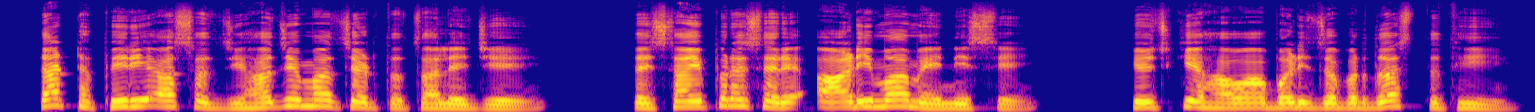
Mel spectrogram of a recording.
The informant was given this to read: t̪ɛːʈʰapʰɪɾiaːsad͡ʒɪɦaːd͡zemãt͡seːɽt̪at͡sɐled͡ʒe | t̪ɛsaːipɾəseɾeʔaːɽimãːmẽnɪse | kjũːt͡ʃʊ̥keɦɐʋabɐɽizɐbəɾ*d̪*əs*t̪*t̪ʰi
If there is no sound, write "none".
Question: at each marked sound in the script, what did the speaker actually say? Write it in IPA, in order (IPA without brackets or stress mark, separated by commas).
d̪, t̪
